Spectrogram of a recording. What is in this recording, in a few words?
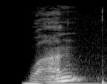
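"wan3", Mandarin Chinese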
